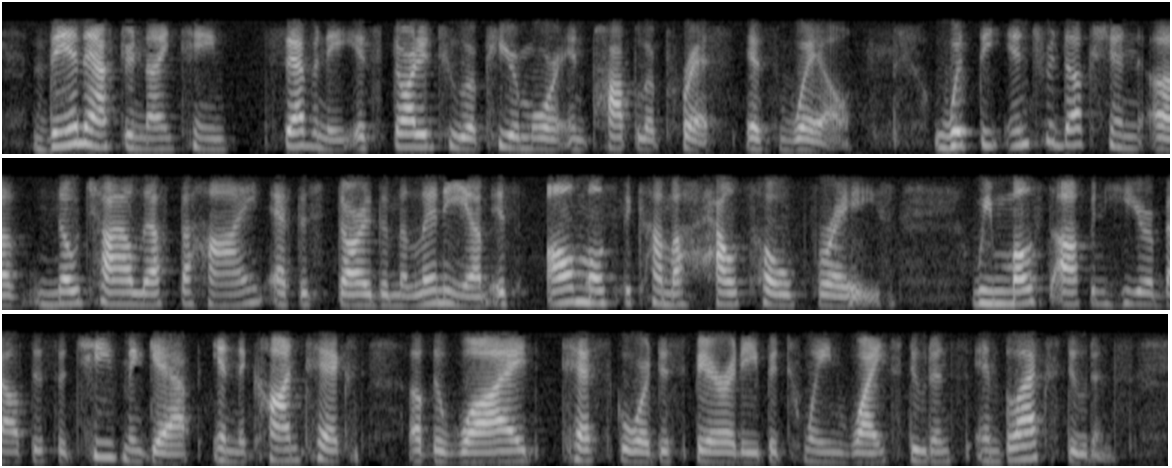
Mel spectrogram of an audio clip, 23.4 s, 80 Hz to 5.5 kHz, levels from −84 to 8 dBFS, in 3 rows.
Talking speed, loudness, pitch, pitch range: 145 wpm, -23 LUFS, 190 Hz, 175-215 Hz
